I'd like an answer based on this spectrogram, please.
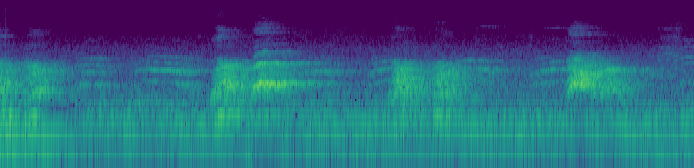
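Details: Border Collie puppies, two of them, at a shelter on their first day; sharp high barks at roughly one-second intervals over a constant background hum.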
